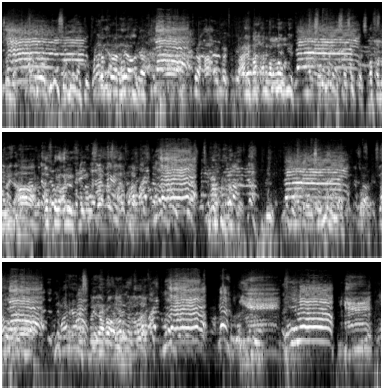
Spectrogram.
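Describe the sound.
Goats and sheep bleating at a zakat livestock distribution in Xindheere, Galgaduud, many loud, wavering cries overlapping almost without pause.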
